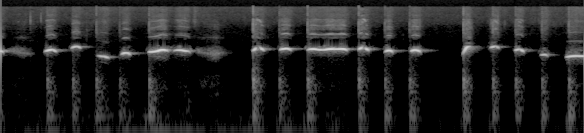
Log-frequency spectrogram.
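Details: Singing cockatiel: about twenty short whistled notes that step slightly up and down in pitch, arranged in two phrases split by a brief pause. Each note comes with a faint low knock.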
